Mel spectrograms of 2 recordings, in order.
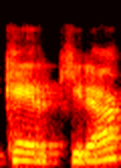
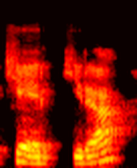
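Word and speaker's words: Κέρκυρα: hanno fatto notare come non pronunci bene alcune sillabe, come per esempio io dico che e chi, quindi Kerkira, lo dico sbagliato, Kerkira, che significa Corfù, in realtà bisogna dire Kerkira, e quindi ho le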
